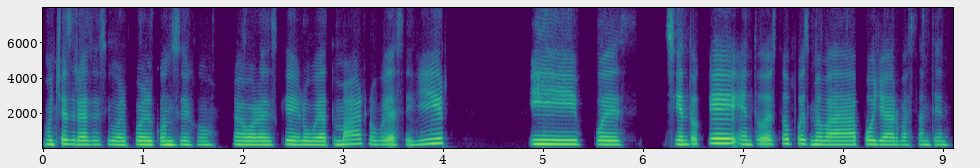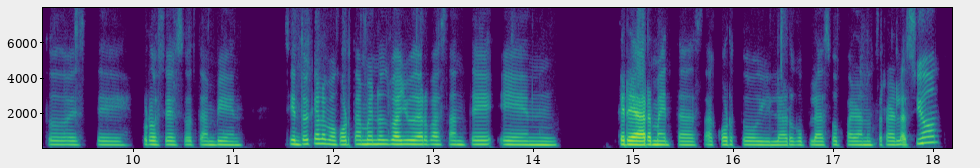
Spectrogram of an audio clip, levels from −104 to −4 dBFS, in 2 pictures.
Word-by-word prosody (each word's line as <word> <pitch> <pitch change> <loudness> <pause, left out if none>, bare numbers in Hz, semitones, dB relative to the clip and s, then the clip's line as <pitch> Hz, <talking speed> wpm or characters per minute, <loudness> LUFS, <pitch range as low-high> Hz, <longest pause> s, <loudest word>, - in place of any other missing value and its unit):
Muchas 230 +1 0
gracias, 220 -1 -2
igual 205 -1 -1
por 215 +2 -1
el 210 -1 +3
consejo. 205 -1 -2
La 210 -2 -1
verdad 205 0 +2
es 205 0 -5
que 220 0 -1
lo 210 - +1
voy 205 0 +1
a 205 - +1
tomar, 230 +5 -2
lo 225 - -6
voy 215 0 -4
a - - -1
seguir 245 +8 -1 0.8
y, 235 -1 +5
pues, 215 -2 0 0.4
siento 230 +1 -2
que 280 0 +7
en 225 -1 0
todo 120 - -3
esto, 260 - -2
pues, 245 -1 -3
me 220 0 +1
va 215 0 +1
a - - 0
apoyar 215 -2 -1
bastante 210 0 -8
en 205 -1 -6
todo 210 +1 -6
este 200 -2 -7
proceso 210 -1 -3
también. 200 -1 -3 0.4
Siento 235 0 +1
que 265 - -5
a 265 - +3
lo 260 - +2
mejor 220 -2 0
también 230 0 +2
nos 235 0 +2
va 230 - +5
a - - +8
ayudar 225 0 +3
bastante 220 0 -3
en 205 -3 0 0.6
crear 215 -2 +9
metas 200 -2 0
a - - -6
corto 205 0 -3
y 195 -1 -1
largo 195 +1 -2
plazo 200 +1 -4
para 200 0 -3
nuestra 200 +1 -3
relación. 295 +10 -1
210 Hz, 190 wpm, -25 LUFS, 205-225 Hz, 0.8 s, crear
